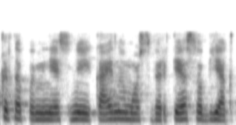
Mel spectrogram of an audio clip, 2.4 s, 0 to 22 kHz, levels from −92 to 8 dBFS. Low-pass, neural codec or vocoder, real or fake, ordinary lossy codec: 7.2 kHz; none; real; MP3, 64 kbps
